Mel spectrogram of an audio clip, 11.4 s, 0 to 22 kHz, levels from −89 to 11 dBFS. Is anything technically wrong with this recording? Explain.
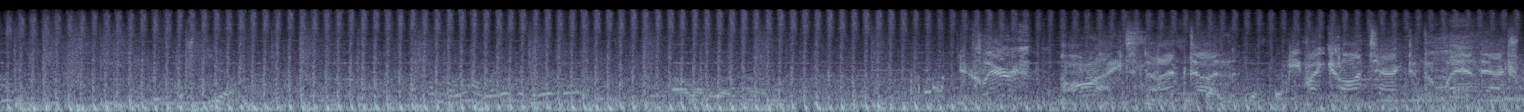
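No, nothing technically wrong turns up here; the audio sounds fine all the way through.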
